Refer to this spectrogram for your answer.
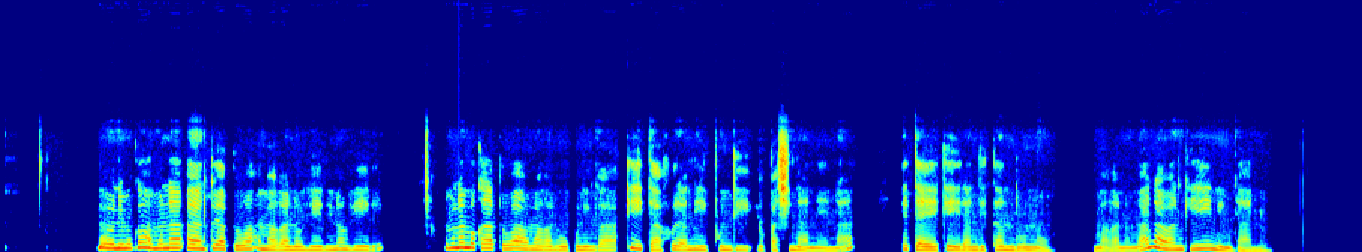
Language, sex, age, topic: Oshiwambo, female, 25-35, finance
